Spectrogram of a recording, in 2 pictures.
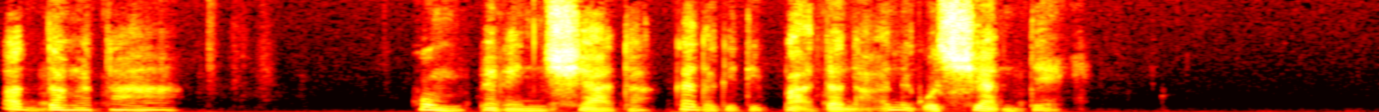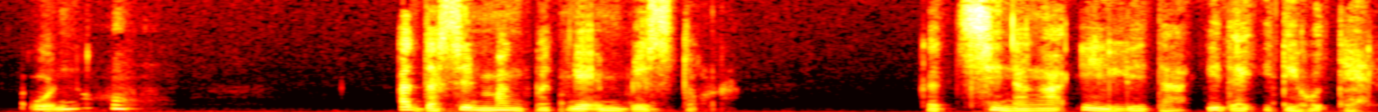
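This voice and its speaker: A woman's voice: low voice, measured pace, creaky, pauses often, husky, no room sound, clean studio sound, exaggerated voice. An actress playing a worried, suspicious woman brooding aloud in an Ilocano radio drama monologue. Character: worried suspicious woman brooding over her absent partner.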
